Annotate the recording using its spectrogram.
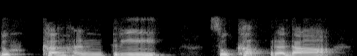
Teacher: So Dukkha Kha is a Mahaprana and it is also after the Visarga.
